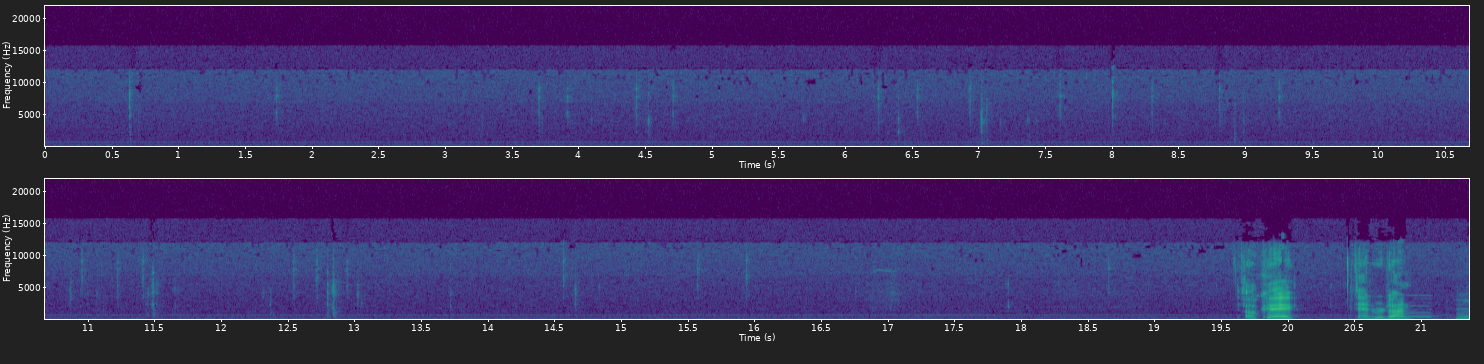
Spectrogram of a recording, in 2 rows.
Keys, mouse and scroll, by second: 1.0 scroll up 1, 1.4-1.8 scroll down 1, 1.8-4.1 middle drag, 4.8-8.5 middle drag, 9.3-21.0 middle drag, 11.7 scroll up 2, 12.0-12.8 scroll down 2, 21.1 middle click.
